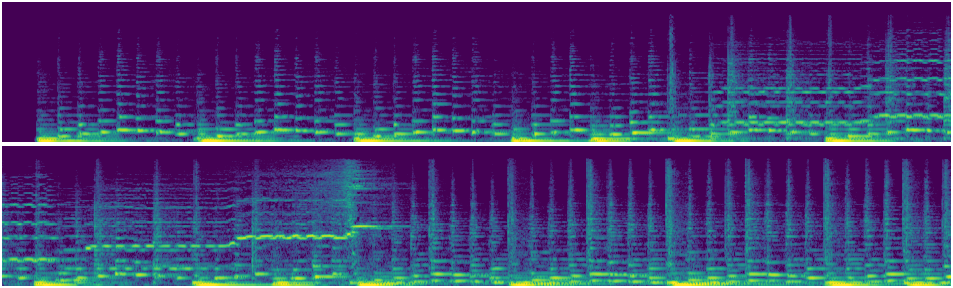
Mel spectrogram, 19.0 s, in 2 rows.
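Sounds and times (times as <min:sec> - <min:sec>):
bright playful magical cartoon comedy music: 0:00.4 - 0:18.9.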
